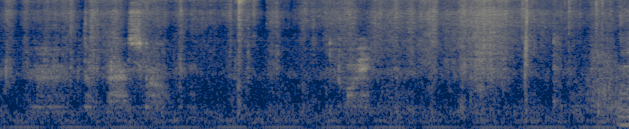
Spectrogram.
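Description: Near silence: quiet room tone with a low steady hum and faint, scattered rustling as a cloth is handled.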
